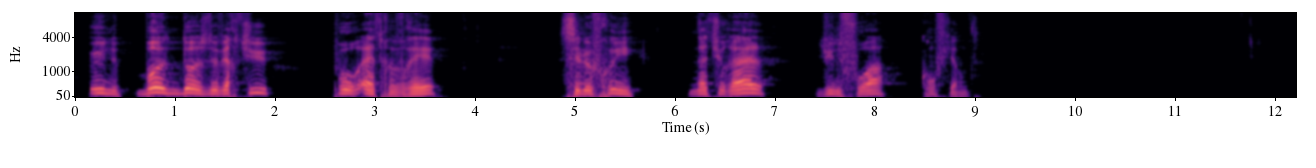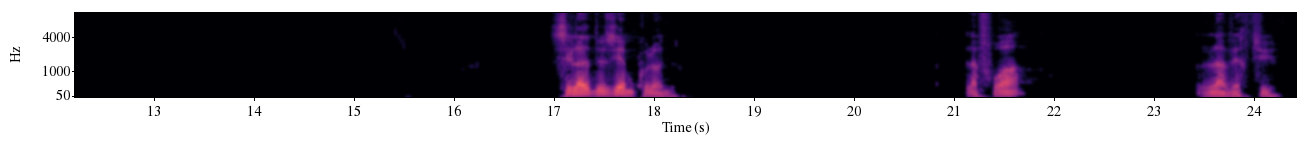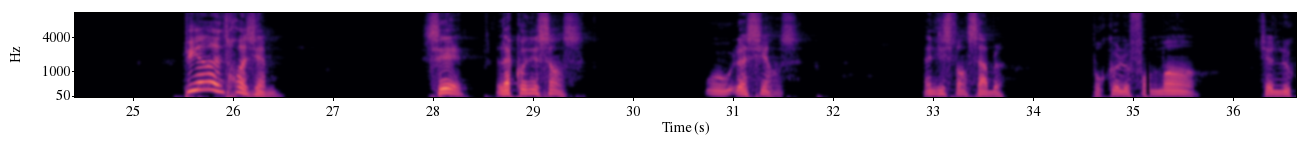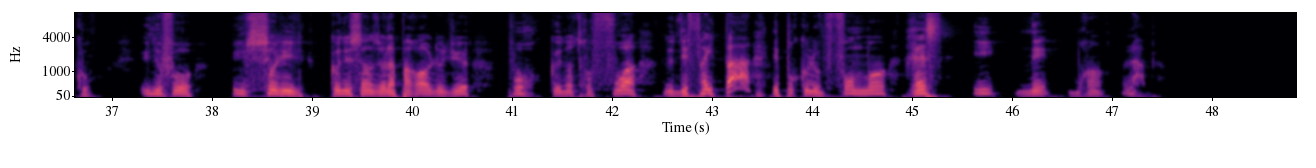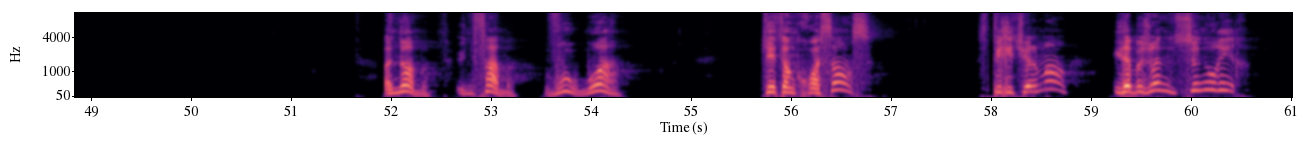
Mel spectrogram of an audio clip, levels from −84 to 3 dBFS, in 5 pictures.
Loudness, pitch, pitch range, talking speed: -28 LUFS, 140 Hz, 125-185 Hz, 85 wpm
